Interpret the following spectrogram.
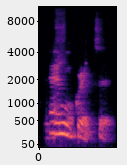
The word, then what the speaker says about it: emigrated: This word, okay, we should pronounce this E as emigrated, or I think it's easier because there's another word mean immigrated. Okay, it sounds very similar.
